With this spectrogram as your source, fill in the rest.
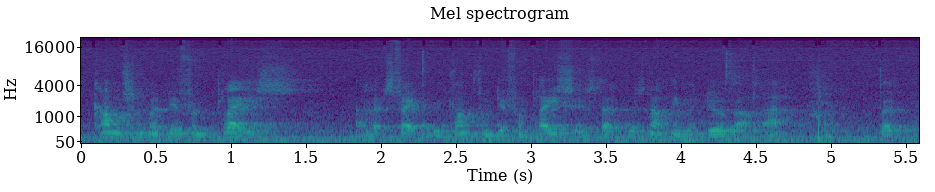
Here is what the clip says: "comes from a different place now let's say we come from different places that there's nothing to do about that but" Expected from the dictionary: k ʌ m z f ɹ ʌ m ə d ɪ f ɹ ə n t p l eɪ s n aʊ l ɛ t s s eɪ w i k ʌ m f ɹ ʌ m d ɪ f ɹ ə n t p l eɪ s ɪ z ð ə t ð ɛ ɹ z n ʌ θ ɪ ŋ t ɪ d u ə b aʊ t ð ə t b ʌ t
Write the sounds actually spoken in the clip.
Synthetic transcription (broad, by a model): k ʌ m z f ɹ ʌ m ə d ɪ f ɹ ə n p l eɪ s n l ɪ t s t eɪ w i k ʌ m f ɹ ʌ m d ɪ f ɹ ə n p l eɪ s ɪ z ð ə t ð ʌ ɹ z n ʌ θ ɪ ŋ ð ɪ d ə b aʊ t ð ə t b ʌ t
